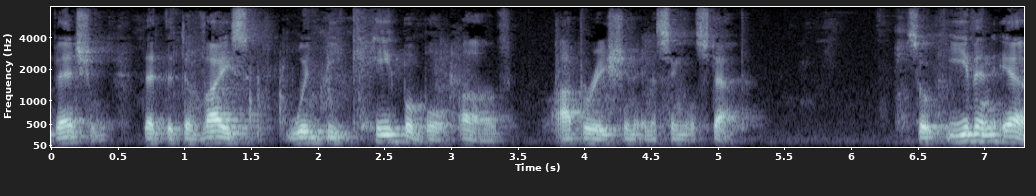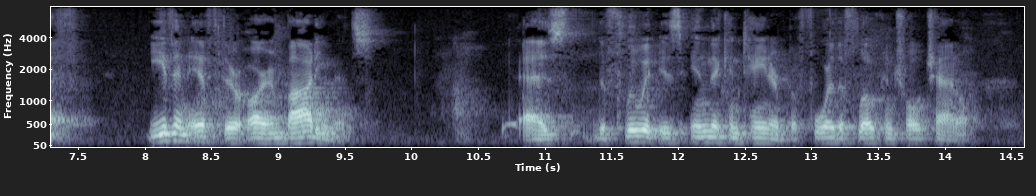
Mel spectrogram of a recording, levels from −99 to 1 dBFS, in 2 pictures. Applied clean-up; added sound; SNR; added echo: none; none; none; none.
